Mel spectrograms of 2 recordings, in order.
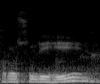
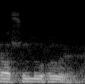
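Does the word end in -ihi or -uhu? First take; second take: ihi; uhu. First: The word ends with i vowels: -ihi. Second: The word ends with u vowels: -uhu. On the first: God disowns the polytheists and also the Messenger. The speaker calls it wrong. "kalau dibaca dengan kasrah rusulihi" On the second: God and His Messenger are both free of the polytheists. The speaker calls it right. "Jadi dibaca Rasuluhu"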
